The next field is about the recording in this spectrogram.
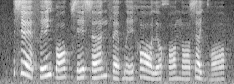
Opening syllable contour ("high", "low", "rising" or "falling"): falling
